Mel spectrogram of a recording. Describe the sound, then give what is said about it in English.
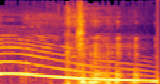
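A voice imitates a car trying to start: a sustained whining tone slowly sliding downward in pitch, with a run of rough, sputtering pulses through the middle, lasting under two seconds. “That's a car trying to start.”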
